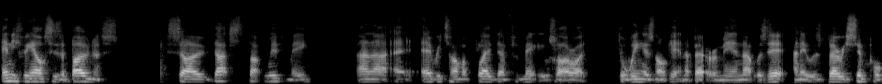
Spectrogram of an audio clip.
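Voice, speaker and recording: A man speaks at a very fast pace with a southeast English accent. The sound is dry and close, with no echo. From Luton, southeast England. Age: 30s. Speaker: retired footballer. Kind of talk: interview.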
